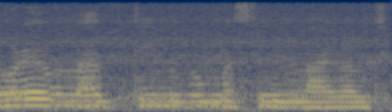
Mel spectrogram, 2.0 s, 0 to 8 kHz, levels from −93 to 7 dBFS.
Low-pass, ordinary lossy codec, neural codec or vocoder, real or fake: 7.2 kHz; none; vocoder, 24 kHz, 100 mel bands, Vocos; fake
